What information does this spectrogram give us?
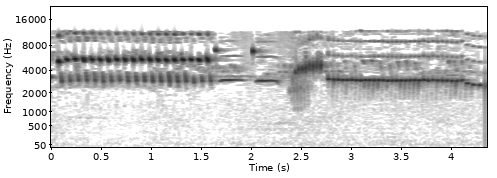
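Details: Caged male Spanish timbrado canary, a breeding and tutor bird, singing after the moult as it slowly unfolds its repertoire: rapid high metallic trills, a short rising sweep, then a long even rattling trill.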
